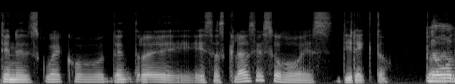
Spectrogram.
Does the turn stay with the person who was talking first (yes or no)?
no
